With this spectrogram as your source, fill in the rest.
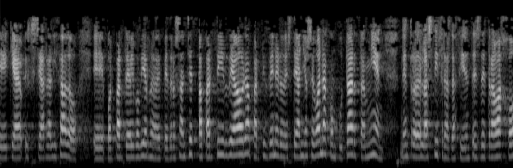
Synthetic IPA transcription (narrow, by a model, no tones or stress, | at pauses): keaseare̞aliθað̞o̞ | po̞ɾpaɾt̪e̞ðe̞lɣo̞β̞je̞ɾno̞ðe̞pe̞ðɾo̞sant͡ʃe̞θapaɾt̪iɾðeao̞ɾaːpaɾt̪iɾðe̞ne̞ɾoðest̪e̞aɲo̞se̞β̞anako̞mput̪aɾt̪amje̞n | d̪e̞nt̪ɾo̞ð̞e̞lasθifɾazðeakθiðe̞nt̪e̞zðe̞t̪ɾaβaxo̞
